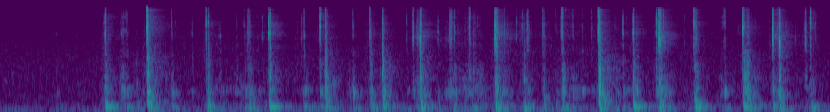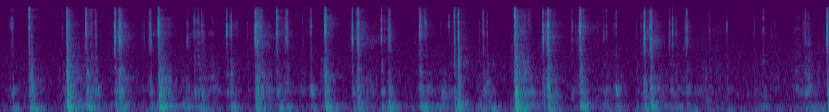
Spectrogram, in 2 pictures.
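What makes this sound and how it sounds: Long nails and fingertips type on the black plastic keys of a red laptop keyboard. After a brief silence, a quiet, steady run of roughly forty rapid, dry clicks and taps follows, each bright and short with almost no ring and a soft low thump beneath.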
